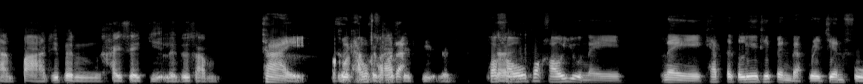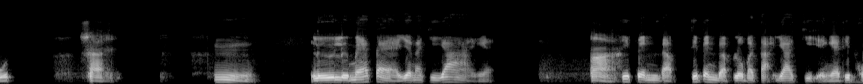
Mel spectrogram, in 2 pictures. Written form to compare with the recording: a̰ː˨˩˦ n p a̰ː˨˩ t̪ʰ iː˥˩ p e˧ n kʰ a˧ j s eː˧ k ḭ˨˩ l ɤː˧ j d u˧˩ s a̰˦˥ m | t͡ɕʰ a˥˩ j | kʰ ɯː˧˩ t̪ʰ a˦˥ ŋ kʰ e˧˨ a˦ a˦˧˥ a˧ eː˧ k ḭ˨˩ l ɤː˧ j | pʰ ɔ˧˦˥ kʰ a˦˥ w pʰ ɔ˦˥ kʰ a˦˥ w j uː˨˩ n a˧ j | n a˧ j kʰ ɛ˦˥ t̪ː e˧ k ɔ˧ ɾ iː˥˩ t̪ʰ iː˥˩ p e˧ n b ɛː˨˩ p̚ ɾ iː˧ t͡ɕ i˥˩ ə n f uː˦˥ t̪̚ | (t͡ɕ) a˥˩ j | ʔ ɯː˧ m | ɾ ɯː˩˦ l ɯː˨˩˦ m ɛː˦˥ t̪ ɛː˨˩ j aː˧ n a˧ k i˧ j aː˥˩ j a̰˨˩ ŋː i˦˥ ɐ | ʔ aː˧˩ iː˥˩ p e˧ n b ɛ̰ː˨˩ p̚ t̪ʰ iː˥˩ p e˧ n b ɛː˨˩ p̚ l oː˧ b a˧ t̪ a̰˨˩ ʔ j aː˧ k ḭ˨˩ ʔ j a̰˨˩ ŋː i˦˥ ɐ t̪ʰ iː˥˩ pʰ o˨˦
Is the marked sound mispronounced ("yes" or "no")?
yes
